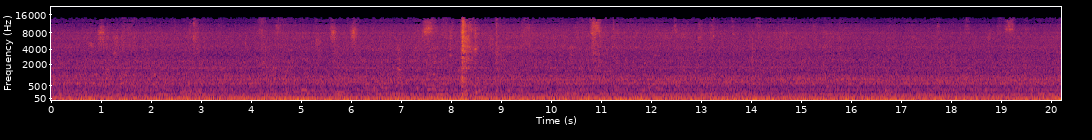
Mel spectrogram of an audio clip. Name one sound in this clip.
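Something rattles and knocks inside a bus now and then.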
